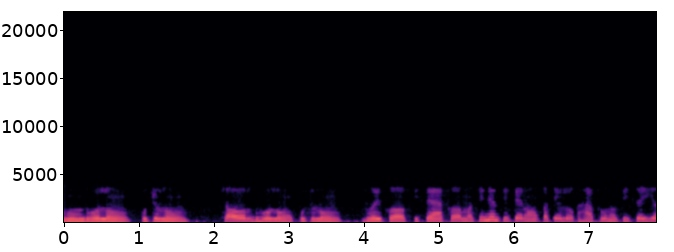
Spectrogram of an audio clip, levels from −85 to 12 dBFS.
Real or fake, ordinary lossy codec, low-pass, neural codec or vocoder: real; AAC, 24 kbps; 3.6 kHz; none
